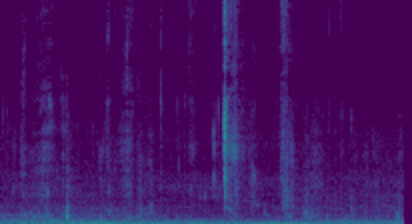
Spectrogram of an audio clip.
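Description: Close-up chewing of a mouthful of rice and water spinach, wet mouth sounds with scattered crisp crunches, the sharpest about two seconds in, over a steady low hum.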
